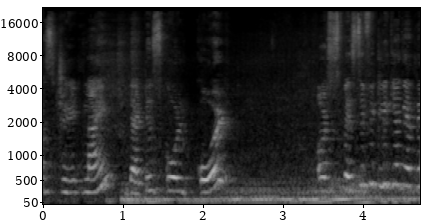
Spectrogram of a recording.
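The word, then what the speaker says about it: chord: ये चोर्ड नहीं होता, कई स्टूडेंट्स को चोर्ड प्रोनाउंस करते हैं. This is कोड.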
